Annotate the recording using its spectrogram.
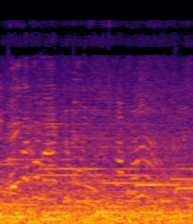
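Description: Safari bus engine running steadily, with people's voices over it.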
